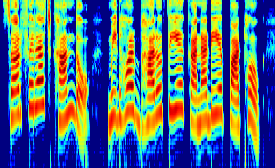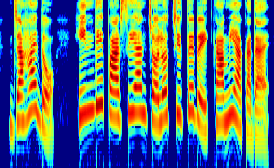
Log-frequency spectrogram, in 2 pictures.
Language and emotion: Santali, neutral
